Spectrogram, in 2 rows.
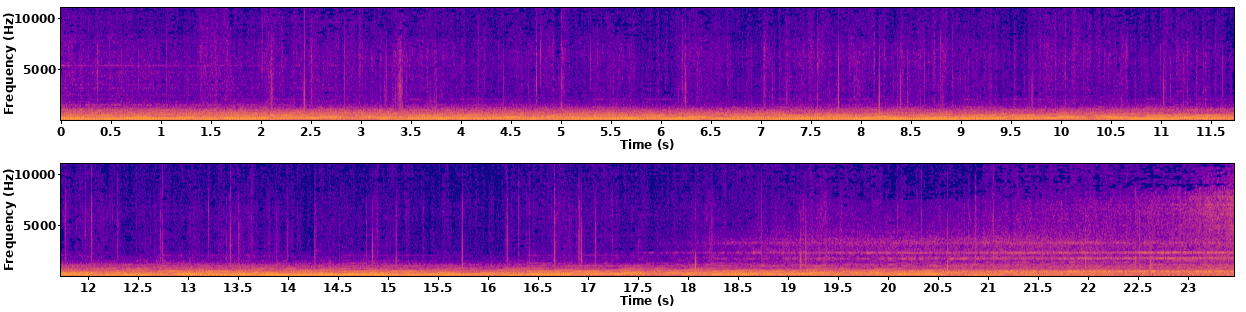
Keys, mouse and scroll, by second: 0.1 click, 1.0-2.2 drag, 3.4 click, 4.4 click, 5.6 click, 8.2 g, 10.5 click, 10.8 click, 12.1 click, 14.4 g, 16.1 click, 16.4 click, 18.1 click, 23.2 click.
